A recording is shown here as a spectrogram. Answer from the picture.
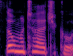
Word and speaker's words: thaumaturgical: used the word, I'm not sure how to pronounce this, thaumaturgical. Is that right? Yes, thaumaturgical, yes.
